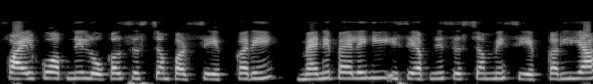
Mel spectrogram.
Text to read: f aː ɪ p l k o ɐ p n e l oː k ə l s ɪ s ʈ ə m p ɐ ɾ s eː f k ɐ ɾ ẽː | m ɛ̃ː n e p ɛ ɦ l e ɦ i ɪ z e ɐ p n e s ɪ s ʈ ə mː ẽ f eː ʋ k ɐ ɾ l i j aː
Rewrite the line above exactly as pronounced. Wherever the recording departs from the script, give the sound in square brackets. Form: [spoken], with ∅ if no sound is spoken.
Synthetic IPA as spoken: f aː ɪ [∅] l k o ɐ p n e l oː k ə l s ɪ s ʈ ə m p ɐ ɾ s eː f k ɐ ɾ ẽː | m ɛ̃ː n e p ɛ ɦ l e ɦ i ɪ [s] e ɐ p n e s ɪ s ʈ ə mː ẽ [s] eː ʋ k ɐ ɾ l i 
